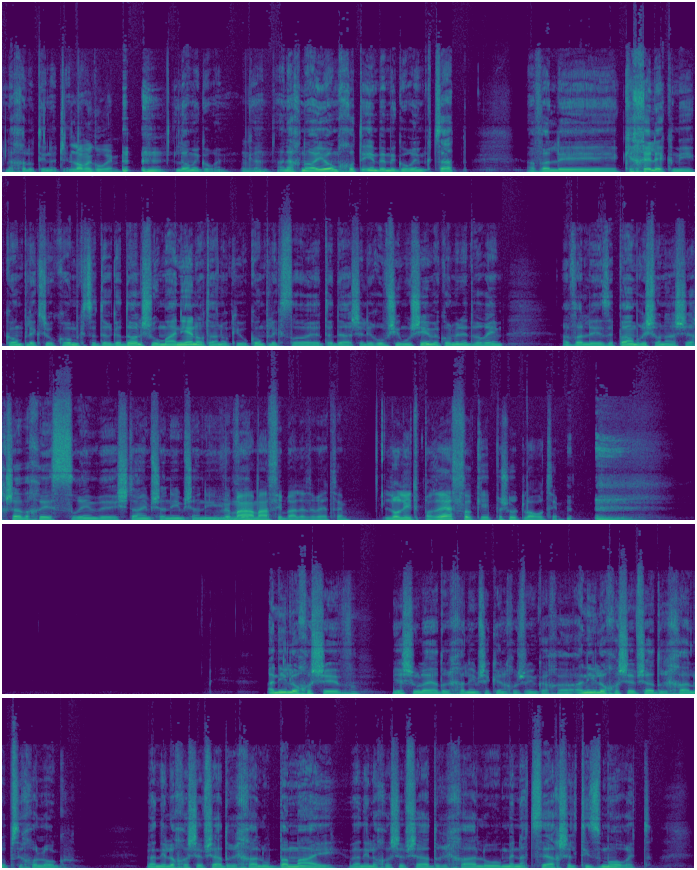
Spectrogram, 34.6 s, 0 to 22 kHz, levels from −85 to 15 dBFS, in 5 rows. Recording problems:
none

